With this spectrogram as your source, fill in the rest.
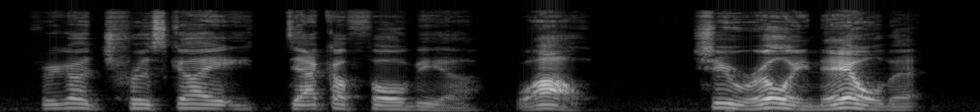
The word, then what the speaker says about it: triskaidekaphobia: No, I Uh, was just reading okay, so Kate put how you're supposed to pronounce that really long word. Friga triskaidekaphobia. Friga triskaidekaphobia.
